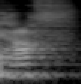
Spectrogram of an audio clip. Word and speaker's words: half: And he said, why did you say half? Why didn't you say half? And I said, oh, because the L is silent in, in half.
